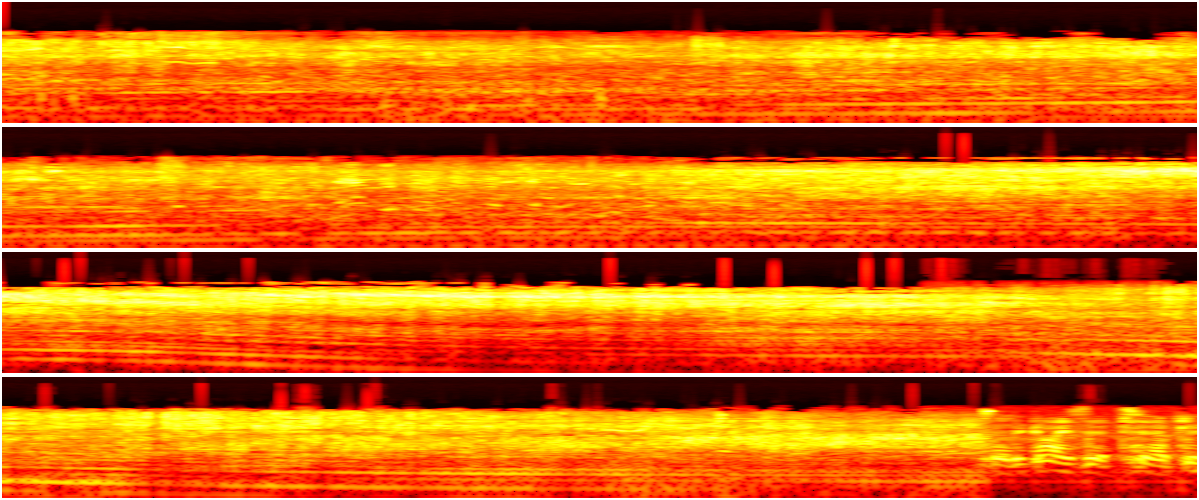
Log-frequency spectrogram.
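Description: A propeller plane's engine drones loudly overhead, rising and falling in pitch as it passes.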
